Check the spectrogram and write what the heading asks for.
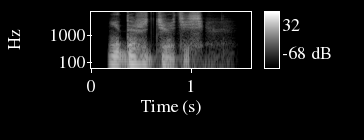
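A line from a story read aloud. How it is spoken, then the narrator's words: Quiet whisper under breath. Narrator (Russian): тихо шепчет себе под нос Кассиус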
